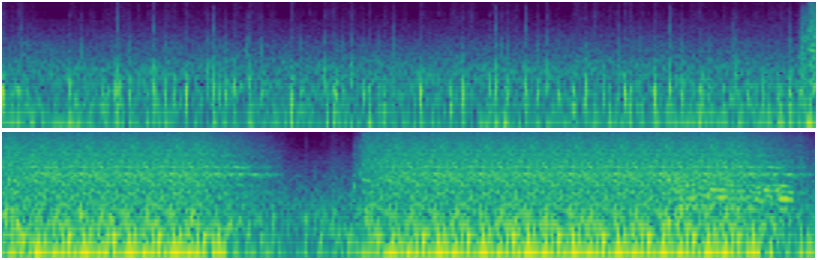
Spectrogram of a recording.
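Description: Rapid blaster fire from Star Wars Jedi Knight II: Jedi Outcast, loud sustained bursts in two long volleys separated by a brief gap, following a stretch of quieter clattering action.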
